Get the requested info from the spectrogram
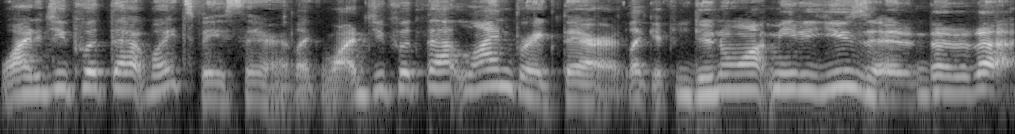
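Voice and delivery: ordinary delivery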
